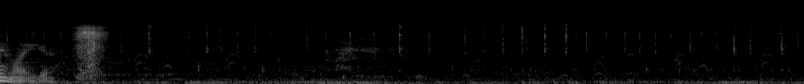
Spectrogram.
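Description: Blades slash and strike in quick, sharp hits.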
